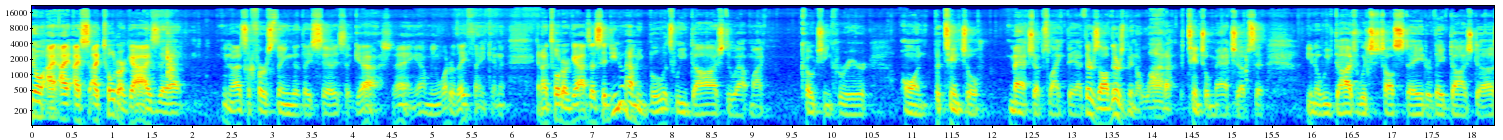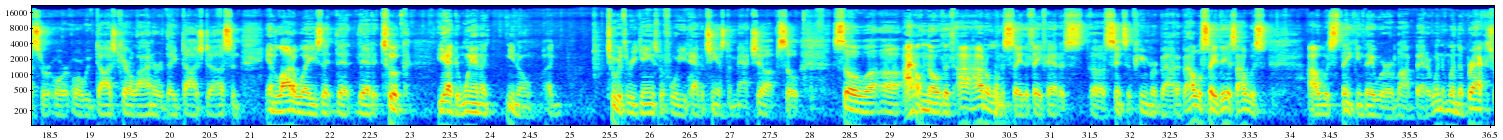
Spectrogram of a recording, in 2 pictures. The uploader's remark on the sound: Press Conferences & Post-Game Interviews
